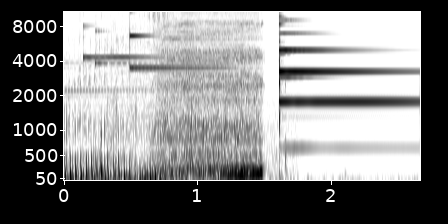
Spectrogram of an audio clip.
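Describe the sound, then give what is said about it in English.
A cat purrs in a low, steady rumble with faint chime tones above it, then stops as a bright chime strikes once and rings out, slowly fading. “Chimes. Purrs.”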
